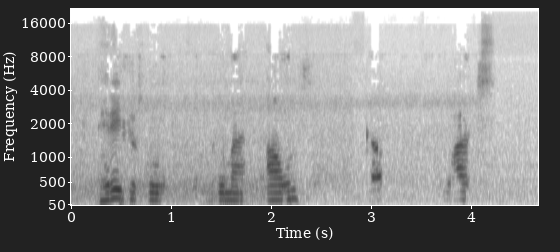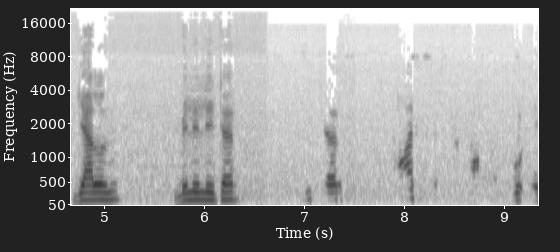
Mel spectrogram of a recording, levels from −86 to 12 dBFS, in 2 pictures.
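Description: The other side's voice leaking through runs from 0.0 to 4.03 s: a second voice sits faintly under the speech, roughly 20 dB down, likely because the far end is playing from a loudspeaker into the microphone and the echo canceller left part of it behind. It hovers just behind the main voice for those first four seconds.

Speech suppressed in double talk follows in six places: 0.55 to 1.77 s, 2.28 to 2.32 s, 2.95 to 3.17 s, 3.7 to 4.09 s, 6.9 to 7.42 s, and 7.88 s to the end. Both sides were likely talking at once, and the canceller, unable to separate its own talker from the echo, turned the whole signal down. The voice dips by around 10 dB at its mildest and roughly 25 dB at its deepest.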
